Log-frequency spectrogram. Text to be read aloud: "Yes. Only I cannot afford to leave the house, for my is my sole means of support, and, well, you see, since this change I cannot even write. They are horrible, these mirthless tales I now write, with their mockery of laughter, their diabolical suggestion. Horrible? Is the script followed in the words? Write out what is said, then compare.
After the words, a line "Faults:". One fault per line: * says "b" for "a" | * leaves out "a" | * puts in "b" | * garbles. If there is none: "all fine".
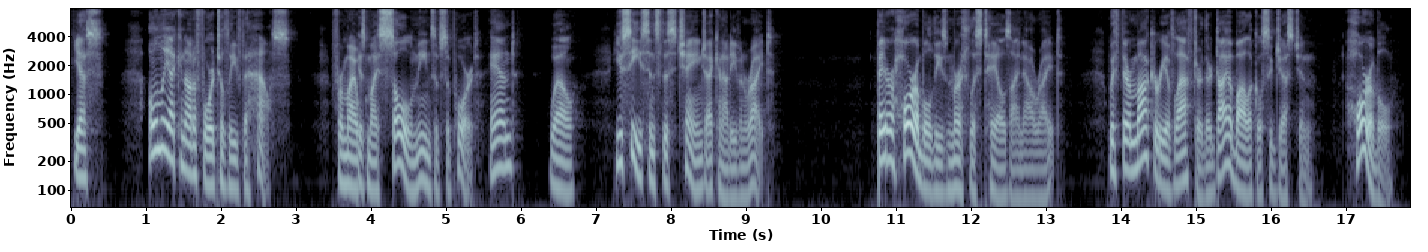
"Yes. Only I cannot afford to leave the house, for my is my sole means of support, and, well, you see, since this change I cannot even write. They are horrible, these mirthless tales I now write, with their mockery of laughter, their diabolical suggestion. Horrible?
Faults:
all fine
